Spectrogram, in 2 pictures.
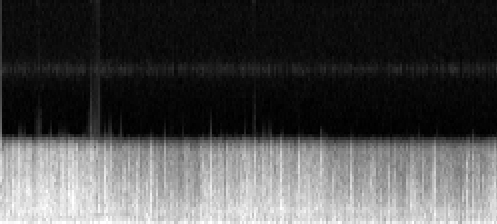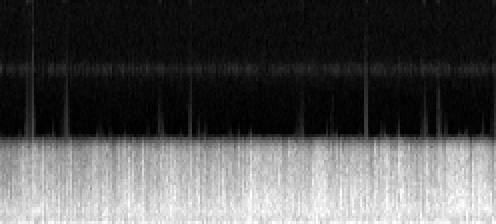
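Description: Steady loud wind noise on the microphone inside a moving car, with the car's engine and road noise underneath.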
